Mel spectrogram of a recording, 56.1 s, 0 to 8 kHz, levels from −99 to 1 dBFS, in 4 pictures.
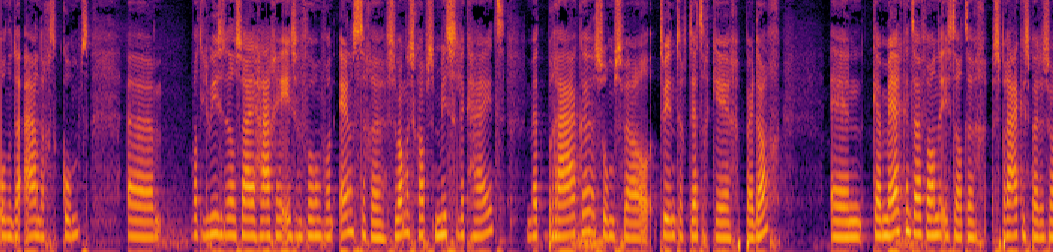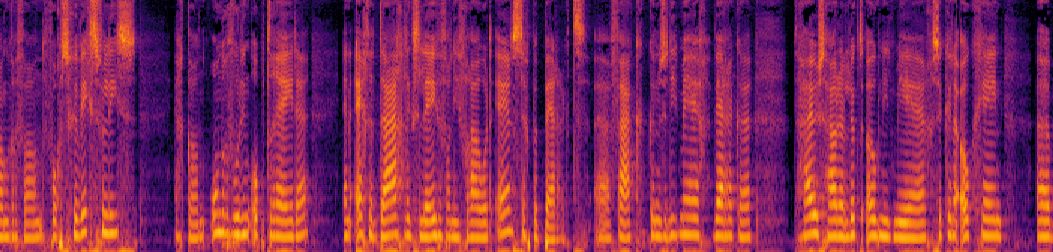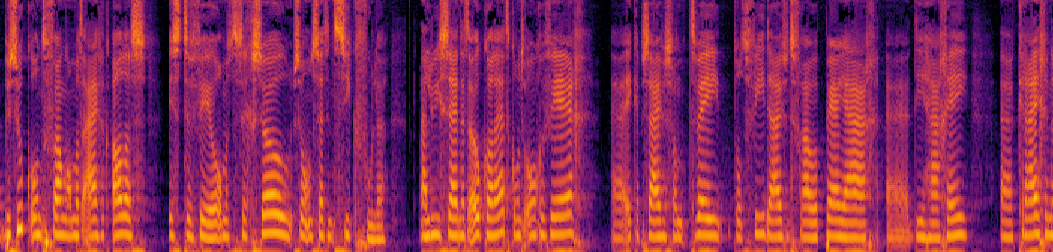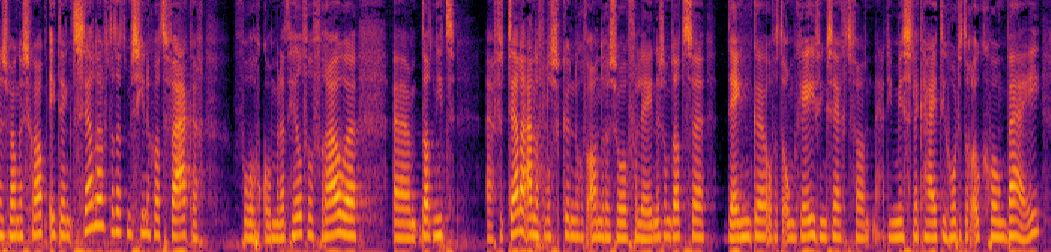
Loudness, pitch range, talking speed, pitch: -20 LUFS, 180-205 Hz, 175 wpm, 195 Hz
